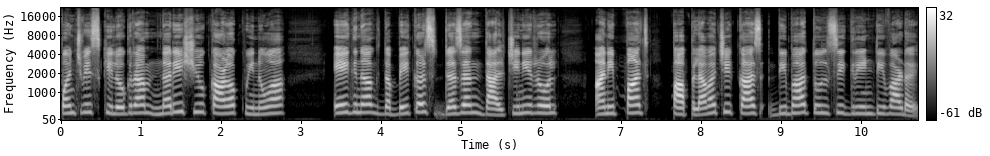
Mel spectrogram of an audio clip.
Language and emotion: Goan Konkani, neutral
